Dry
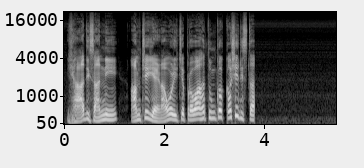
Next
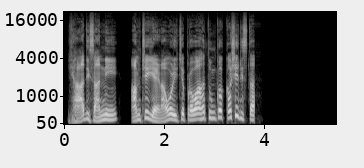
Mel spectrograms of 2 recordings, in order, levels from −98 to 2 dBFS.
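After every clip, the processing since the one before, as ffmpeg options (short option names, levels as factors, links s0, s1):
-af "highpass=f=70:p=1,agate=range=0.0224:threshold=0.0447:ratio=3:detection=peak,volume=0.794"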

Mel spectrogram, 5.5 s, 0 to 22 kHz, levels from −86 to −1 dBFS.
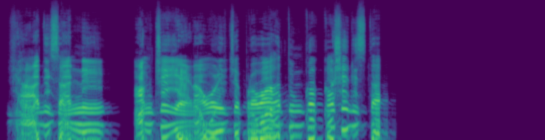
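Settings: -filter_complex "[0:a]aeval=exprs='val(0)*sin(2*PI*520*n/s)':c=same,asplit=2[s0][s1];[s1]adelay=81,lowpass=f=810:p=1,volume=0.0668,asplit=2[s2][s3];[s3]adelay=81,lowpass=f=810:p=1,volume=0.24[s4];[s0][s2][s4]amix=inputs=3:normalize=0"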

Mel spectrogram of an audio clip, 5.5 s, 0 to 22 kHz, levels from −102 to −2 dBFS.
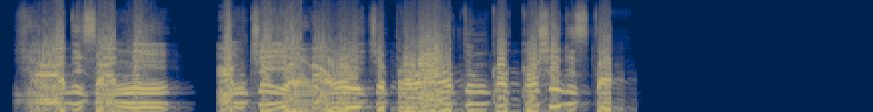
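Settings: -af "aeval=exprs='0.15*(abs(mod(val(0)/0.15+3,4)-2)-1)':c=same"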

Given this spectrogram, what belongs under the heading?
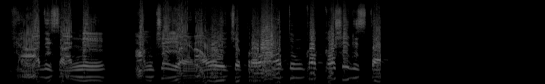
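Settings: -af "aderivative,alimiter=limit=0.0794:level=0:latency=1:release=83,volume=0.708"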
